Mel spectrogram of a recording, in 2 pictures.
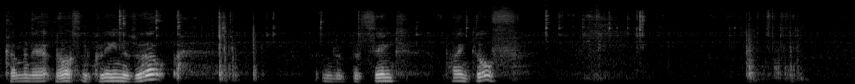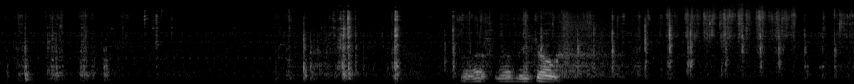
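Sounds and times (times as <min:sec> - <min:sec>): small metal parts clicking: 0:05.4 - 0:08.0, 0:11.4 - 0:17.0.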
